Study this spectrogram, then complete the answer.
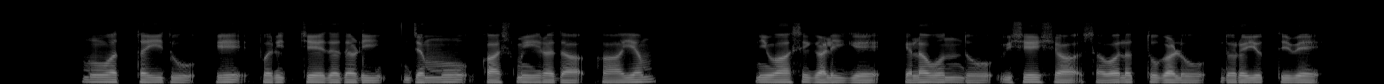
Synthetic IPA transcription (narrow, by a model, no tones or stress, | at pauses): muːʋɐt̪ːɐjd̪u | eːpɐɾit͡ʃːɛːd̪ɐd̪ɐɽid͡ʒɐmːukaːʃmiːɾɐd̪ɐkaːjɐm | niʋaːsiɡɐɭiɡe̞kɛlɐʋo̞nd̪uʋiʃɛːʃɐsɐʋɐlɐt̪ːuɡɐɭud̪ɔɾejut̪ːiʋe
